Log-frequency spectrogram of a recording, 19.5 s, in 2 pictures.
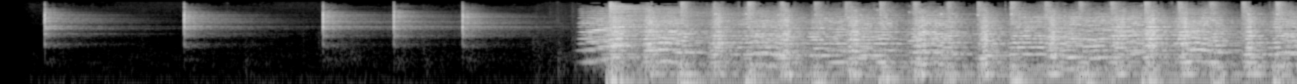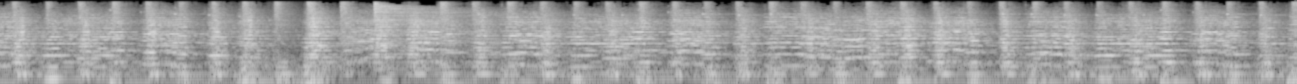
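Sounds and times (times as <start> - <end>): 
accordion orchestra playing a Karelian-Finnish polka: 4.4 - 19.4.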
